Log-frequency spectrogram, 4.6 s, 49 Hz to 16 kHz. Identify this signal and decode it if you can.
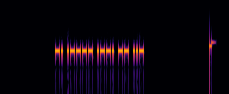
Morse code, heard as a keyed tone, about 40 wpm, 700 Hz. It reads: N1PMU
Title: USA Call Signs - 5 Characters - 6x Character Spacing - 40wpm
